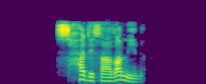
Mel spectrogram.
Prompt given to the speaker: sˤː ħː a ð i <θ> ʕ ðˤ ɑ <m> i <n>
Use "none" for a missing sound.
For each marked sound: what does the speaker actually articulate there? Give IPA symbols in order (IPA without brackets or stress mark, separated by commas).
θ, m, n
